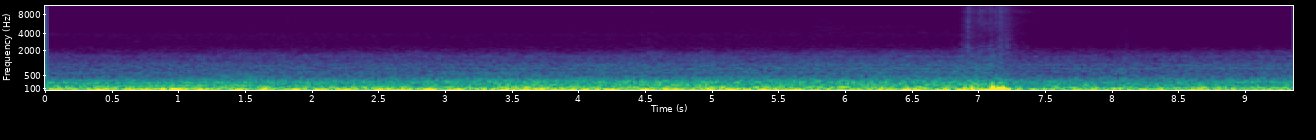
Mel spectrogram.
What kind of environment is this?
car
